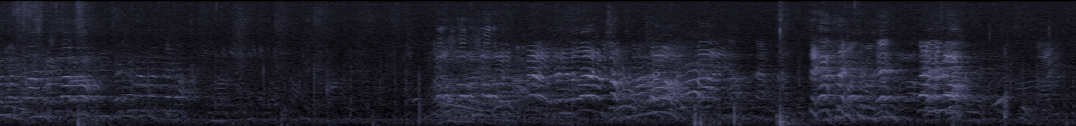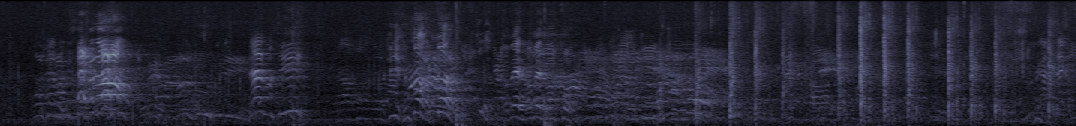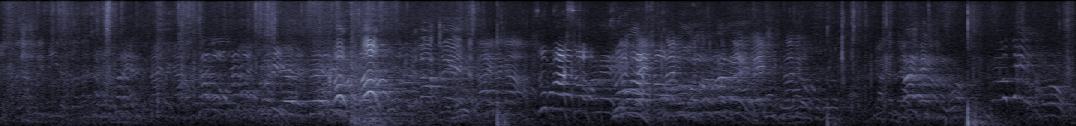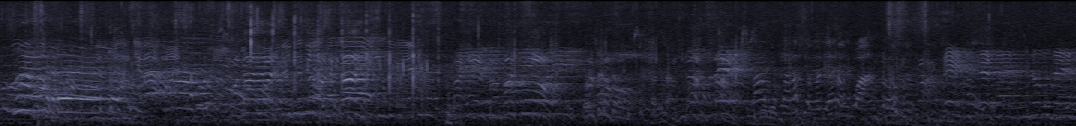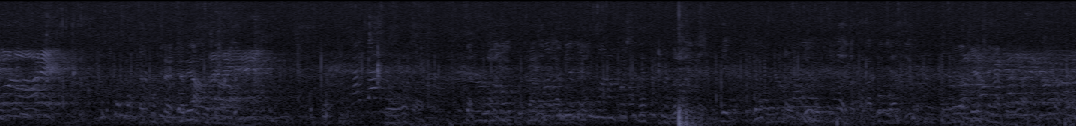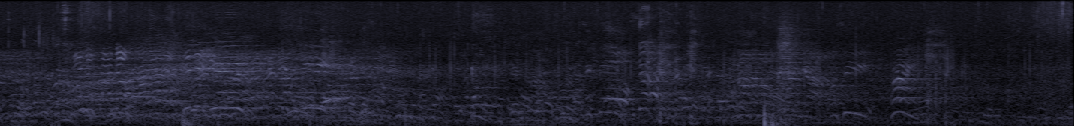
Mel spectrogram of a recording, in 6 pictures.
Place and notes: Linarolo, Italy - football match
local football match under light rain on a cold Sunday afternoon. nearly nobody is watching. Drops of rain from the tennis camp marquee
Province of Pavia, Italy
